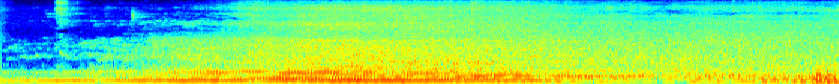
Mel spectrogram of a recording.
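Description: A motor vehicle driving past, its steady engine hum and road noise swelling over the first couple of seconds and then easing off.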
